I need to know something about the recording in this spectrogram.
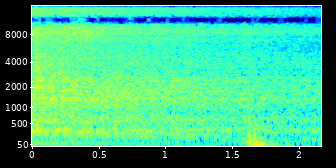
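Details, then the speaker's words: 2016 Ram Promaster City, radiator fan rewired through the rear power outlet to run whenever the ignition is on; a steady airy fan rush over a low engine idle, cooling fan working normally. "Now there you have it. The fan kicks on whenever the engine is on. Actually, whenever it's switched to on, and the fan will start moving."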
